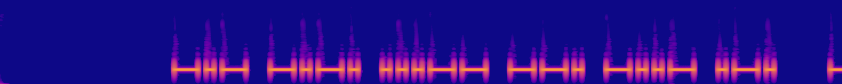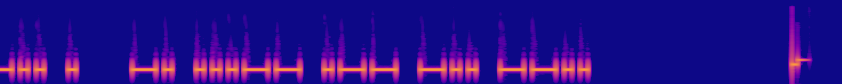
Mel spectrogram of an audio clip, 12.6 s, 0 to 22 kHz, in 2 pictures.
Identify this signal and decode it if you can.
Morse code, heard as a keyed tone, about 20 wpm, 700 Hz. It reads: KC3GXR DE N3WDZ
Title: USA Callsign DE Callsign 20wpm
